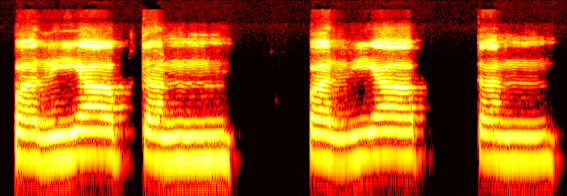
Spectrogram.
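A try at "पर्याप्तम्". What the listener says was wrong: Now, when you say alone, you should say paryaptam. When you say together, you should say paryatan pitamedesam. So when I say it, only that pada, I'll say paryaptam. Doesn't matter, but I thought I should explain to you because slides show tham, then we say tan pitamedesam.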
